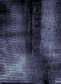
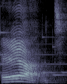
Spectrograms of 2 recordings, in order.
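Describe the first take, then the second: First: The final t is a strong, sneeze-like burst. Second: The final t is very light and subtle. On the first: The speaker calls it wrong. "não é at. Não, ninguém tá espirrando" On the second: The speaker calls it right. "ele existe, mas ele é bastante sutil"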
